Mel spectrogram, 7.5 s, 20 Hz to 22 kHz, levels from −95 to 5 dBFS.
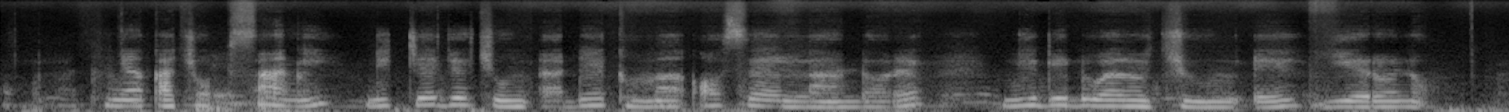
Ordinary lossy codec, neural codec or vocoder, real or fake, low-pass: none; codec, 44.1 kHz, 2.6 kbps, DAC; fake; none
